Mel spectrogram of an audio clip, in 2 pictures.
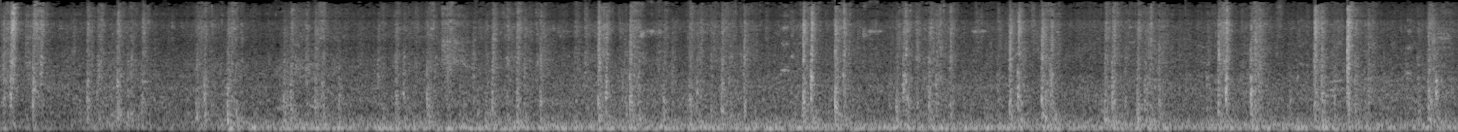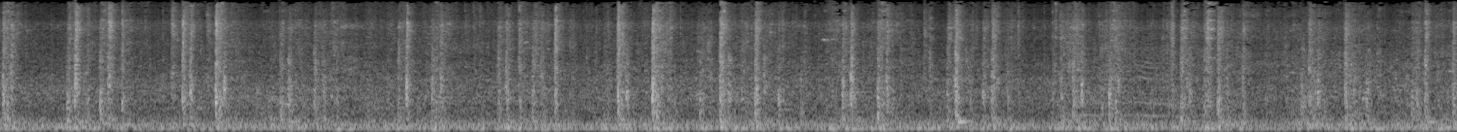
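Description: Narrow-gauge passenger train heard from aboard, its cars rolling along the track: a steady low rumble with frequent irregular clicks and clacks of the wheels on the rails, growing louder about two seconds in.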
